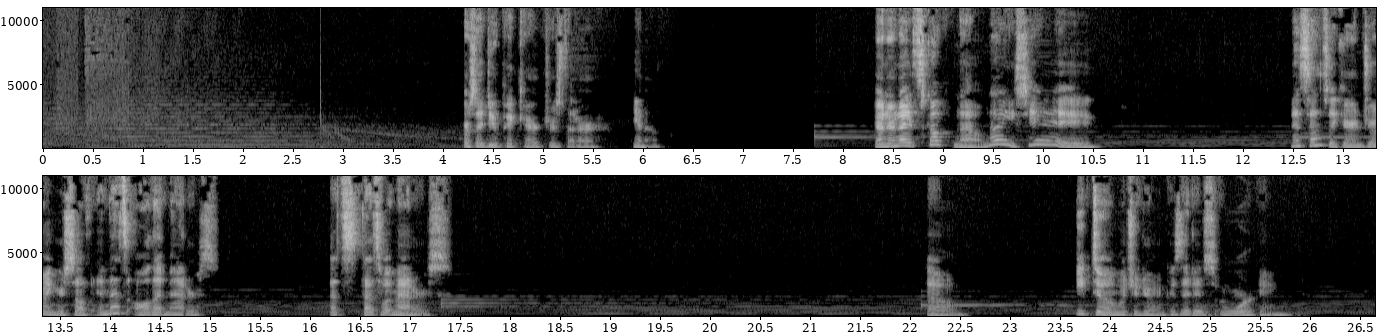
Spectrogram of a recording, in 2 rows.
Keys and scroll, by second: 8.6 q, 14.8 b, 15.2 v, 15.7 s.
